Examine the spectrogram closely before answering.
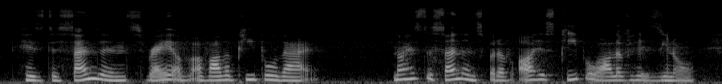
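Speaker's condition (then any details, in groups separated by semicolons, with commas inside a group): No condition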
